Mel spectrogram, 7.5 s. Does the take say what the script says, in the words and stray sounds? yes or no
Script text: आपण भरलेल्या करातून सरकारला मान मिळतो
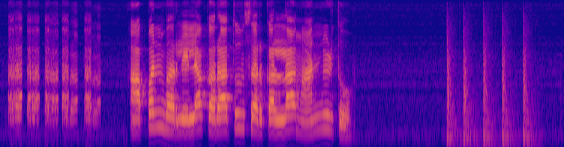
no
